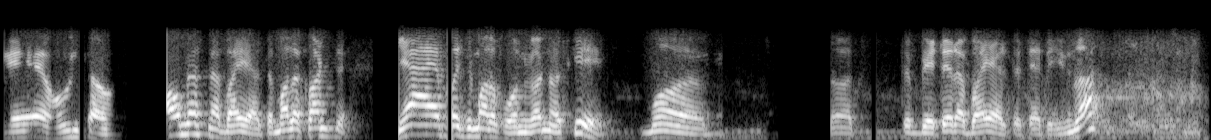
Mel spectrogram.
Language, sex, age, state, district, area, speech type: Nepali, male, 30-45, West Bengal, Kalimpong, rural, conversation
